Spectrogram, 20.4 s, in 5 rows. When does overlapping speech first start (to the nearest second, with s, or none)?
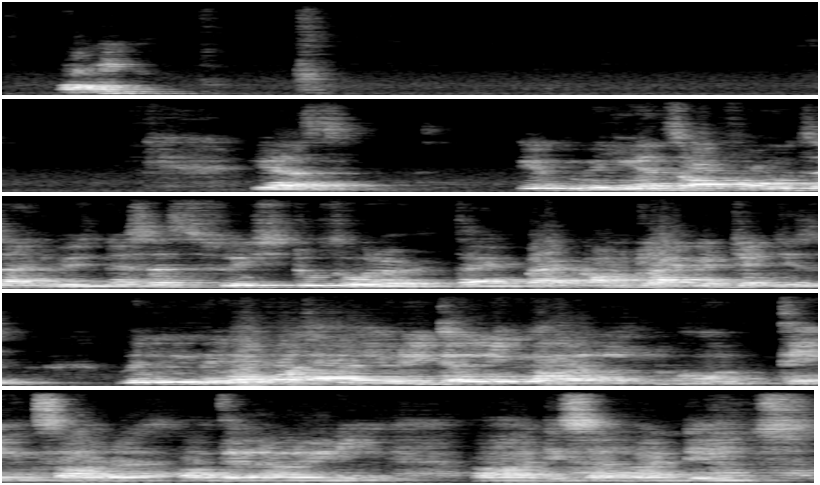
13 s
